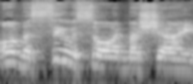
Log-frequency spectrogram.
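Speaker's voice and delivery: rough, poorly done put-on Australian accent. A host tries the line again, this time in an Australian accent. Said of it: "should do it with an Australian accent".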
